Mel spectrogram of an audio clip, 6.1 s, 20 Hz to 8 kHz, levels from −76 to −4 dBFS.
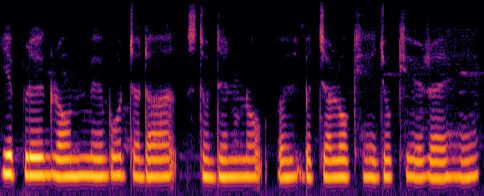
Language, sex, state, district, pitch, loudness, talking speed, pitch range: Hindi, female, Arunachal Pradesh, Longding, 225 Hz, -18 LUFS, 130 wpm, 220-235 Hz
